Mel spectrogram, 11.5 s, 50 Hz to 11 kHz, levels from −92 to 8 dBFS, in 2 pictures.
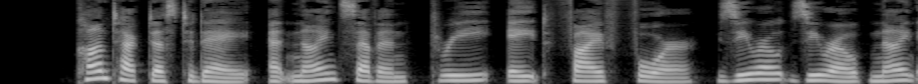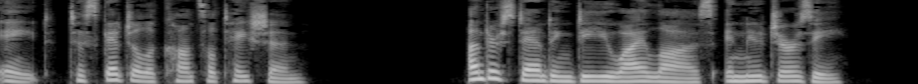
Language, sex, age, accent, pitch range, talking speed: English, female, 40-59, American, 170-200 Hz, 80 wpm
